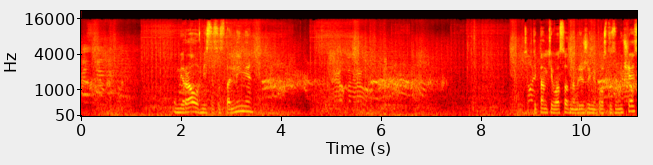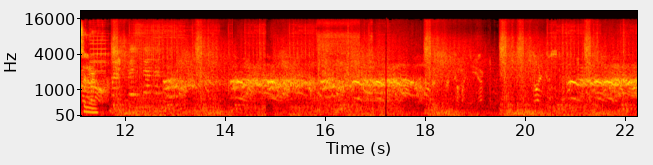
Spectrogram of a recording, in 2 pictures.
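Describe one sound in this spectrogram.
Explosions boom in a video game battle.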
